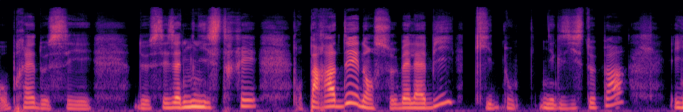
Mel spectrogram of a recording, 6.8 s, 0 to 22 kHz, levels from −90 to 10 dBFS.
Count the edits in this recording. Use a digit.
1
